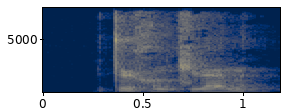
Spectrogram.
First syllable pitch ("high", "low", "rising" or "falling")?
falling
